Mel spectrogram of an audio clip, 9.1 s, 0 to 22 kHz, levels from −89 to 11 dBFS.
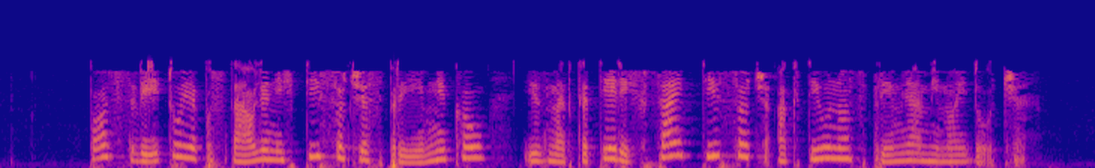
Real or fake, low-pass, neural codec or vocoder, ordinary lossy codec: real; 19.8 kHz; none; AAC, 16 kbps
